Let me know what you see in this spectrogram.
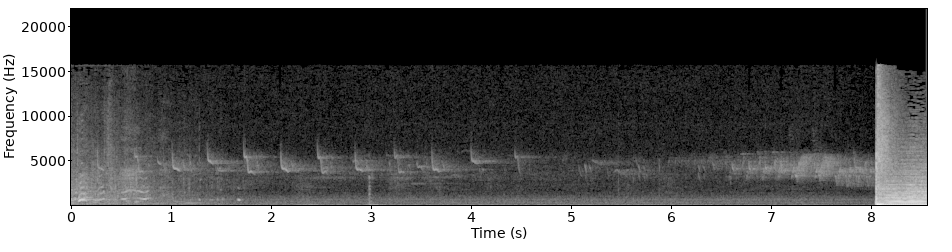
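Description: Voices fading out, then a songbird chirping faintly in a quick run of short falling chirps, about four a second, for some three seconds. Loud music starts abruptly near the end.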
